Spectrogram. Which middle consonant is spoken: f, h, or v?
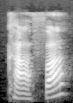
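f. The word has an f sound in the middle. The speaker is from Serbia. "Serbian, kafa"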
